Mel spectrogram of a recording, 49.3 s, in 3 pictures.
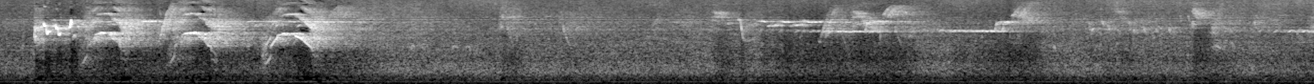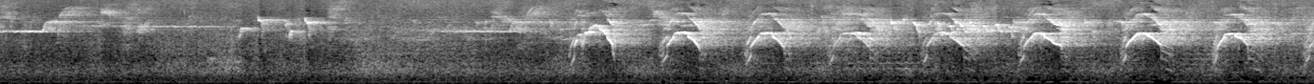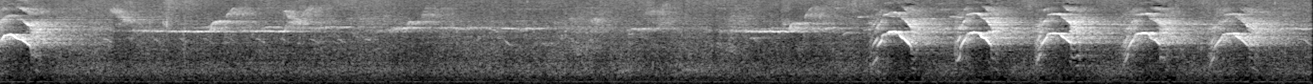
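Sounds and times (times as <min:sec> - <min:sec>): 
steady hiss: 0:00.0 - 0:49.2
bird singing: 0:00.4 - 0:05.3, 0:08.2 - 0:49.2.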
